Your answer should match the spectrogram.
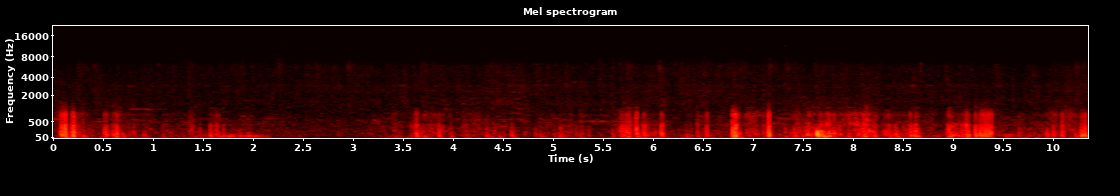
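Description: Quiet, irregular low thumps and knocks, a few early on and then clustering through the second half.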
